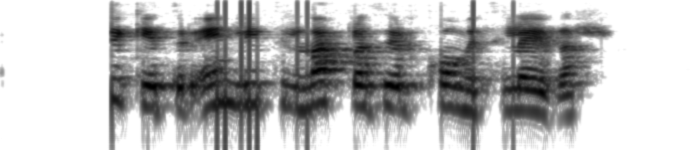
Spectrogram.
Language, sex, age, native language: Icelandic, female, 13, Icelandic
